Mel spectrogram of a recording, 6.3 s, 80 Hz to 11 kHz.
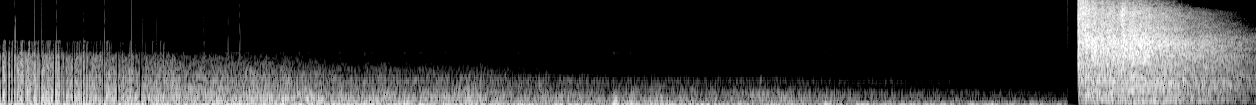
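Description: A traditional black powder muzzleloader rifle fires at a 200-yard range: a long booming report rolls and decays for several seconds, then a second sharp, loud crack bursts in abruptly near the end.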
